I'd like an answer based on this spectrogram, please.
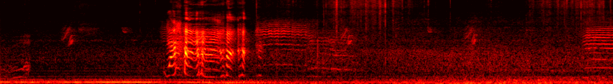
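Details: Baby LaMancha doe named Sis, from the Sweet Deseret herd of dairy goats in Willard, Utah, playing on hay bales with a boy; one loud wavering, quavering bleat around midway, then fainter high calls, with people talking and low background hum.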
